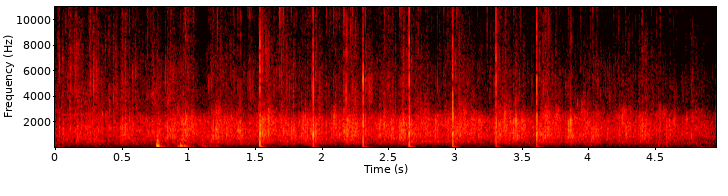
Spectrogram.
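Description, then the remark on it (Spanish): An audience applauding the Lord during a sermon, a dense wash of many hands clapping with a few sharper individual claps cutting through at a regular pace; no one speaks over it. “Si le vas a aplaudir al Señor, apláudele a Él.”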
